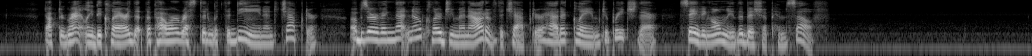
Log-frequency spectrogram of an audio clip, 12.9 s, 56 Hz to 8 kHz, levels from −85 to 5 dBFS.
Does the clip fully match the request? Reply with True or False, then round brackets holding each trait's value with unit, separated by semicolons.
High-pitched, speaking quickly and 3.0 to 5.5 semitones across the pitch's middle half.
False (200 Hz; 145 wpm; 5.0 semitones)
